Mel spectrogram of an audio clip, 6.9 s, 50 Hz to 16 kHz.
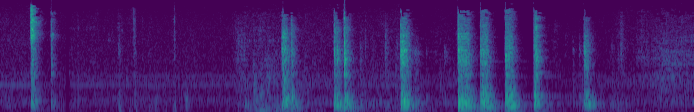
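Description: Metal clicks and knocks of a lever being fitted onto the change-over valve of a dual Racor 500 series diesel fuel filter assembly. Two light clicks come first, then a run of sharper knocks from about halfway through.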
